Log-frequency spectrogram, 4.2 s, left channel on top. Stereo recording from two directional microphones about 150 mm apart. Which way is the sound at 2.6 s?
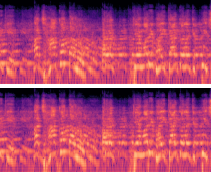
45° right (ahead or behind).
